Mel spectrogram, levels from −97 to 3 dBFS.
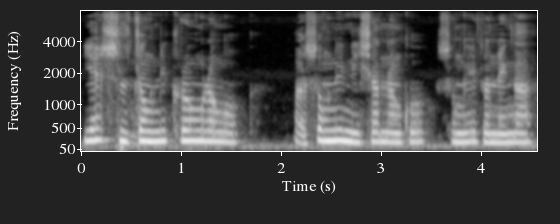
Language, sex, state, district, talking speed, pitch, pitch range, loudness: Garo, male, Meghalaya, North Garo Hills, 90 wpm, 205 Hz, 195-225 Hz, -13 LUFS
